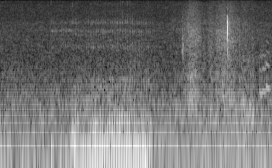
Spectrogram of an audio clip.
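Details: Sleeping female dog snoring: a single low, rumbling snore in a quiet room.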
